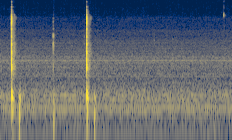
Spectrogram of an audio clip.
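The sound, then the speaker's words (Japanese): Sharp computer mouse button clicks on a website settings page, a few brief, faint ticks spaced well apart with near silence between them. “設定が終わりましたら、このセーブ・チェンジズをクリックしてください。”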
